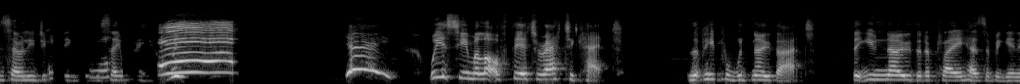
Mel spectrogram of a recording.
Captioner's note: baby cries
